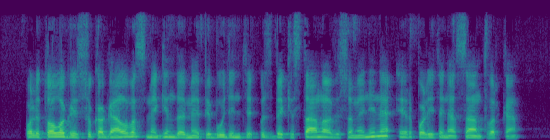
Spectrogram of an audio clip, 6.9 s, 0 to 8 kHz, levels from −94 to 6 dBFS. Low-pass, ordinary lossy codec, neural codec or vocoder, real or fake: 7.2 kHz; MP3, 64 kbps; none; real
